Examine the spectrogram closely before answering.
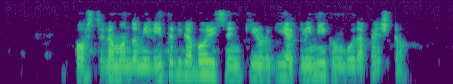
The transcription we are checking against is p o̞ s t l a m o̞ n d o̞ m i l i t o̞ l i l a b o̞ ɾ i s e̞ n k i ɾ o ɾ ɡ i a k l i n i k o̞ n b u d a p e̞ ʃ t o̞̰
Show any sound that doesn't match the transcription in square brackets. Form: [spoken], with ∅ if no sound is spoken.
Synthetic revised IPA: p o̞ s t l a m o̞ n d o̞ m i l i t o̞ l i l a b o̞ ɾ i s e̞ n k i ɾ [u] ɾ ɡ i a k l i n i k o̞ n b u d a p e̞ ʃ t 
